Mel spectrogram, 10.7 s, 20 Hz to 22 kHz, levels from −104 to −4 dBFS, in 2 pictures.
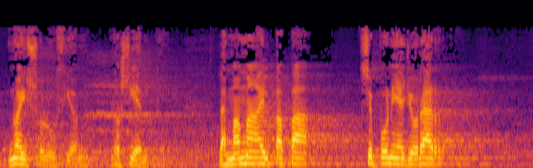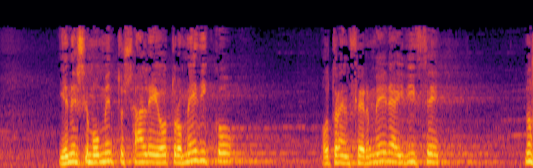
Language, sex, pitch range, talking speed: Spanish, male, 135-190 Hz, 140 wpm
